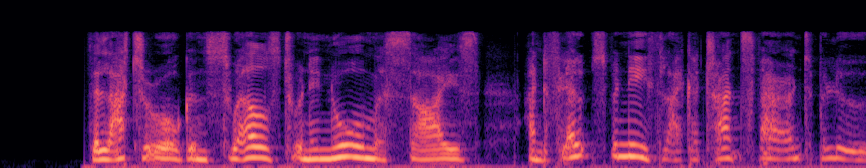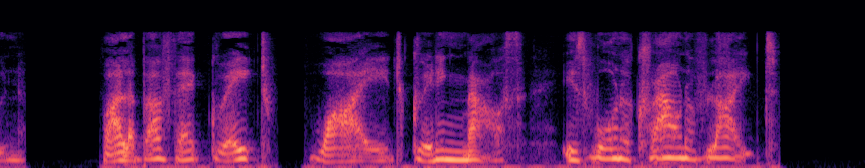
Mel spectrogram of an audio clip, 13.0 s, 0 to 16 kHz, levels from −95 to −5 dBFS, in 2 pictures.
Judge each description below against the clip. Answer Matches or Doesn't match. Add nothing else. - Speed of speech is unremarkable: Doesn't match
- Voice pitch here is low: Doesn't match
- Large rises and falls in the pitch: Doesn't match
